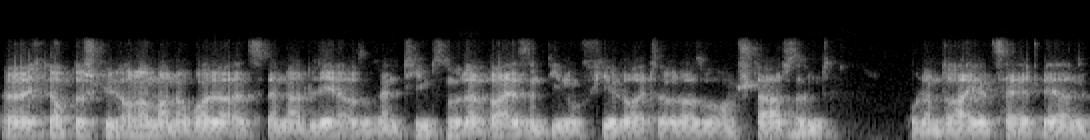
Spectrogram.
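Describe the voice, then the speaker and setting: The intonation is flat and monotone. Words come at a very fast pace. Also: man, fairly low pitch for a man. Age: 30s. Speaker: triathlete. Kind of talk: casual chat.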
